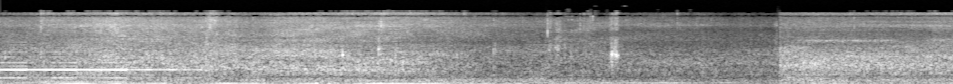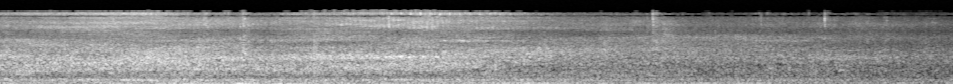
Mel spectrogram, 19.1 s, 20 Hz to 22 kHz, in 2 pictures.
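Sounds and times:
cars driving past: 0:00.0 - 0:15.5.

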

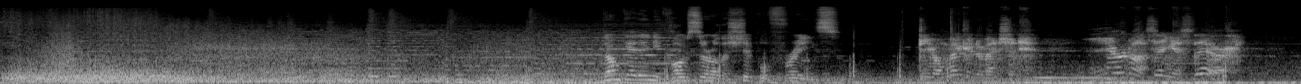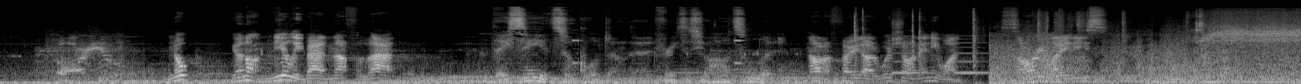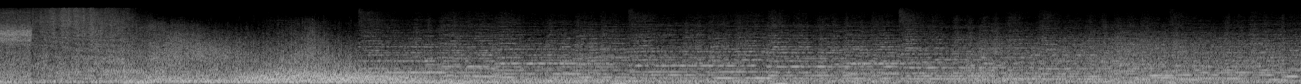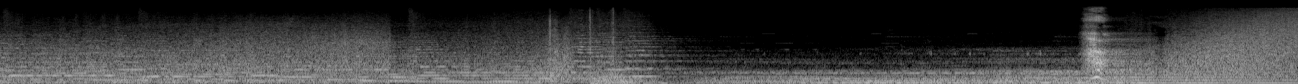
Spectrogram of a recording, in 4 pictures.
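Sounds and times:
dark ominous soundtrack: 0:00.0 - 0:52.0.

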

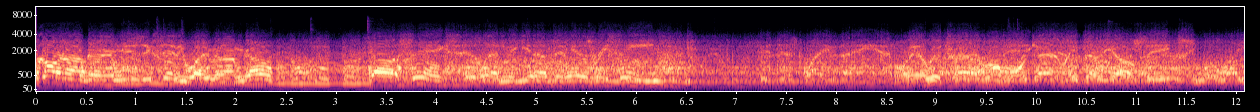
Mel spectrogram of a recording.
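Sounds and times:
steady low hum: 0:00.0 - 0:12.0
unintelligible radio voices: 0:00.0 - 0:12.0.

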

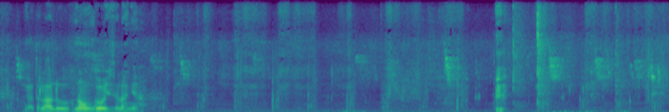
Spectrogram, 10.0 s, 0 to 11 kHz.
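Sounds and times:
footsteps on brick pavers: 0:00.0 - 0:10.0.

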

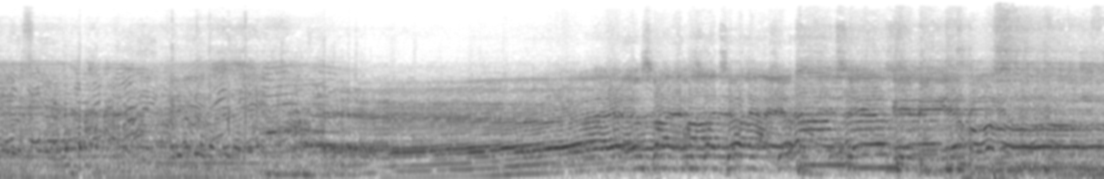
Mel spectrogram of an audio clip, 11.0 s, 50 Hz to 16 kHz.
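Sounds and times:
amplified tone sliding upward: 0:03.1 - 0:06.6
rock band playing live: 0:07.9 - 0:11.0.

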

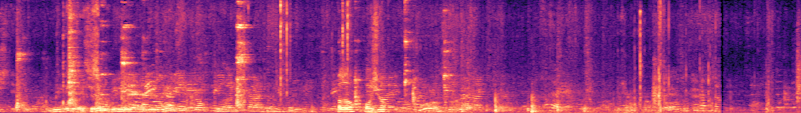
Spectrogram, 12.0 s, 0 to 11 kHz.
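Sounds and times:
dishes and cutlery clinking: 0:00.0 - 0:02.6, 0:03.4 - 0:03.9, 0:05.2 - 0:07.2.

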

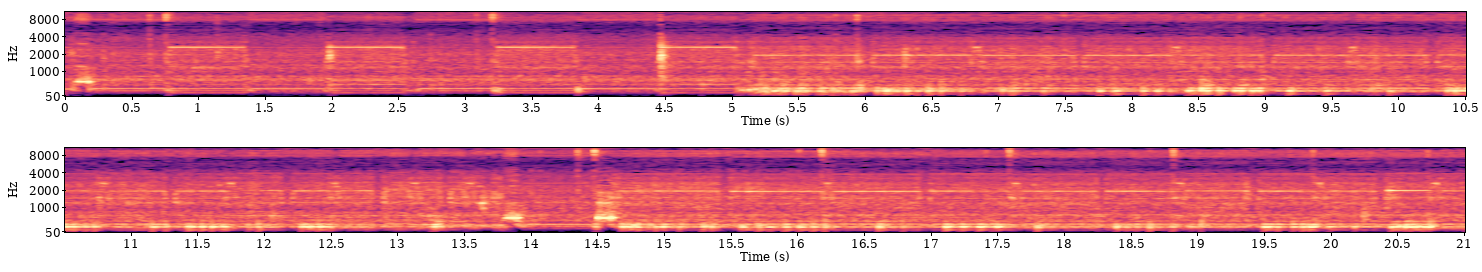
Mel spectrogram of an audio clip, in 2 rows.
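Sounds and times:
printer stepper motors whining: 0:04.5 - 0:21.0.

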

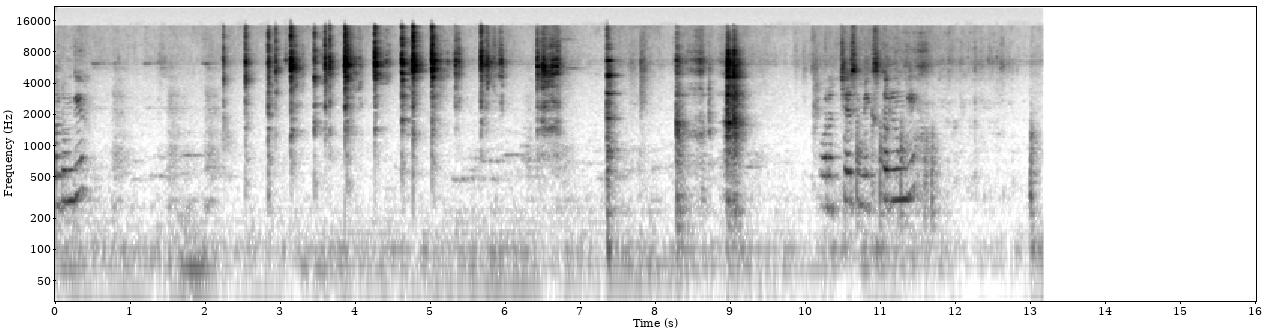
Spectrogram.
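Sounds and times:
whisk scraping against bowls: 0:02.2 - 0:07.0, 0:08.3 - 0:08.9
glass bowl clink: 0:06.4 - 0:07.7, 0:08.3 - 0:09.2.

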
